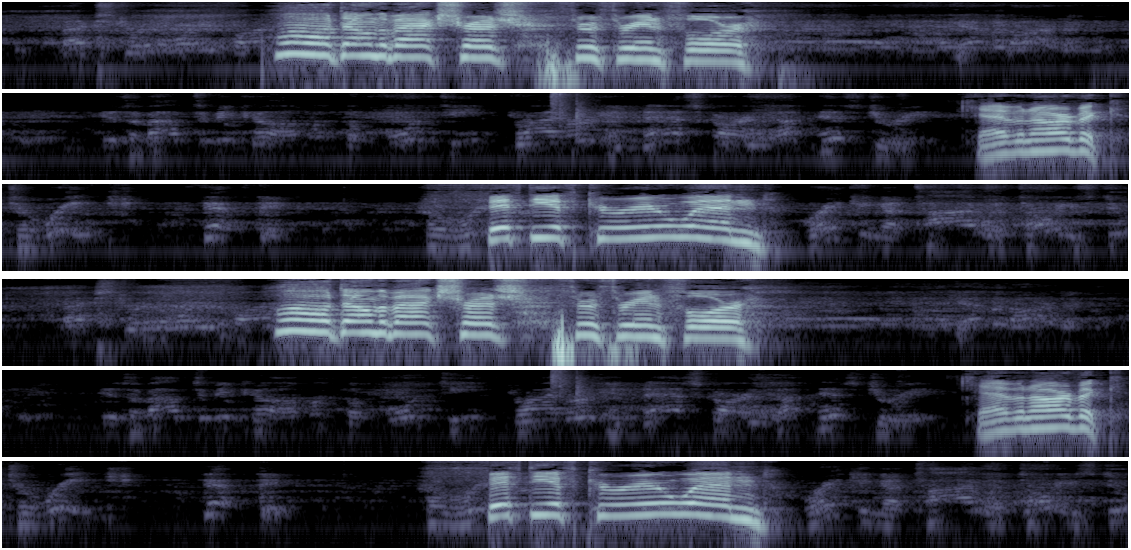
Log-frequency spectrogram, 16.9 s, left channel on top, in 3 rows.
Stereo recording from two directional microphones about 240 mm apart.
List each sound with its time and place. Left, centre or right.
0.1 s speech: centre
10.5 s speech: centre
13.5 s speech: centre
